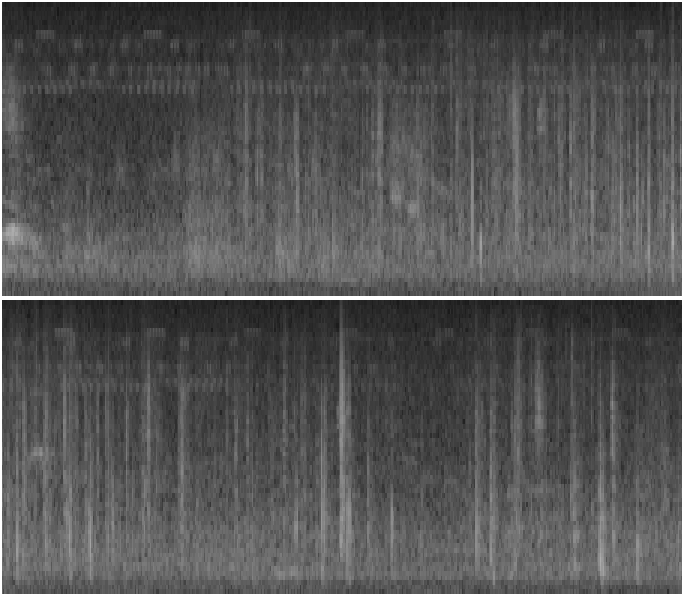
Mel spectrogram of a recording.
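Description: Light, quick footsteps and scuffs of a small group of girls hurrying on a dirt path, with irregular sharp clicks and faint voices.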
